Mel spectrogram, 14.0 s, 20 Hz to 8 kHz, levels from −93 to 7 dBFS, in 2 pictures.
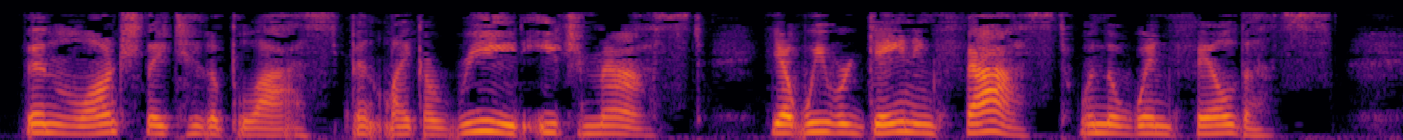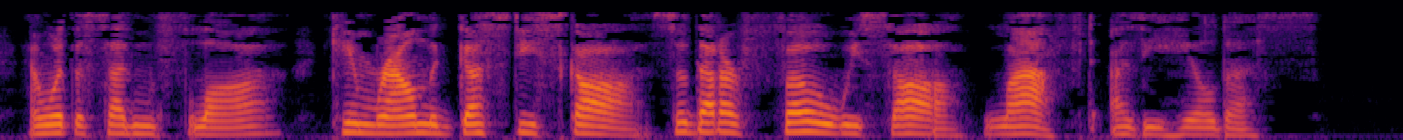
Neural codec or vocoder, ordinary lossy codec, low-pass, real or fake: none; MP3, 24 kbps; 7.2 kHz; real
